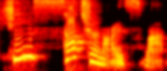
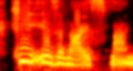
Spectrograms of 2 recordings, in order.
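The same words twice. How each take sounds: First: "such" lifted high and stressed; emphatic SUCH. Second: Said in the usual way. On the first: Shown as a demonstration. Teacher showing students the difference, emphatic stress on "such". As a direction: lean on "such" to intensify the praise. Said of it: "you can emote more strongly". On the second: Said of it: "you feel the difference".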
